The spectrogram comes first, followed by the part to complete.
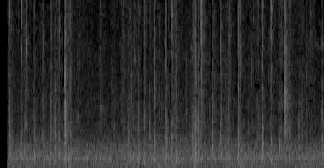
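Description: Steady rain falling outdoors, a soft even hiss with many small scattered ticks of drops striking the wet wooden deck and leaves.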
